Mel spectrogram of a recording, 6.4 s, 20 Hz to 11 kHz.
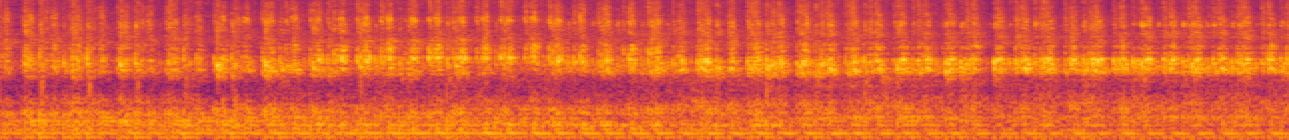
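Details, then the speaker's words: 1971 Dodge Sweptline big-block V8 after fuel flooding hydrolocked the rear cylinders, idling: low rumble with slightly uneven beat evening out as it clears; fuel still coming out the exhaust, blue oily smoke from passenger bank. "Man, she just drowned in fuel. Still putting out a lot of fuel through the exhaust. Sounds like she's cleaning up a little bit."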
